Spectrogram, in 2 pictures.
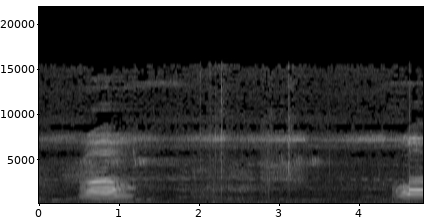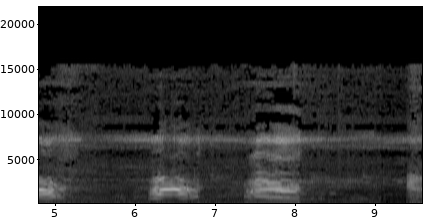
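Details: Cat meowing four times, each call a rising-then-falling wail spaced a second or two apart, over a faint constant high-pitched hum and low background rumble.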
